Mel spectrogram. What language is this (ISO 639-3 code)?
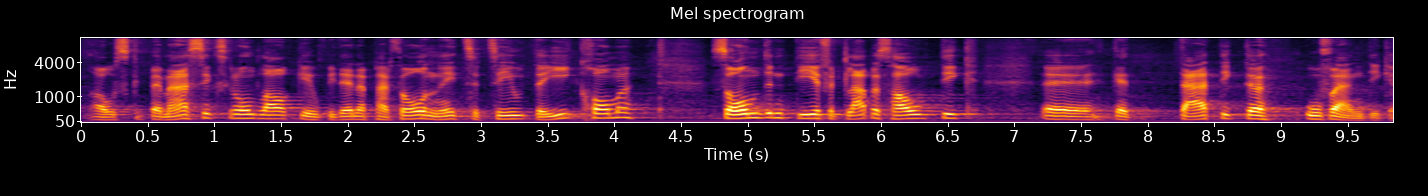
gsw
